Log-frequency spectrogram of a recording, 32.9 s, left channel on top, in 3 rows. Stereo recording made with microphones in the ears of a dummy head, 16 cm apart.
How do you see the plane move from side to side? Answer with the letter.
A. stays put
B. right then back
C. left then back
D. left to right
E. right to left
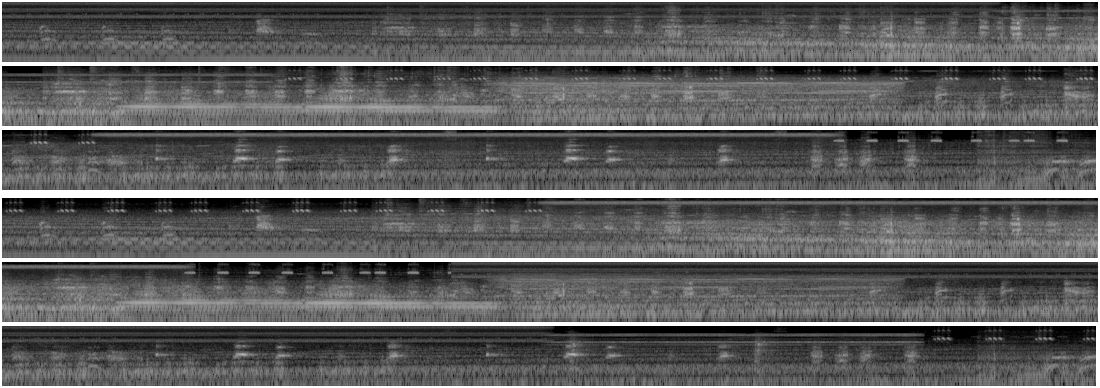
E.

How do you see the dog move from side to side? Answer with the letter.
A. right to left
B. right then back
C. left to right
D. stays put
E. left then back
A.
